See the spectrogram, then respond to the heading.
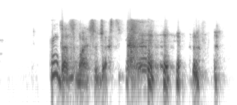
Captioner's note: laughs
